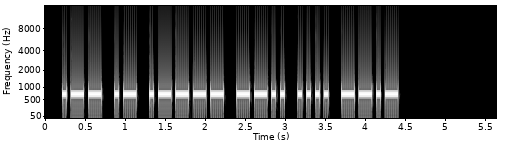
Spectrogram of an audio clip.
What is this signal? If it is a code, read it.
Morse code, heard as a keyed tone, about 21 wpm, 700 Hz. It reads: WA1ZHQ
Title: USA Call Signs - 6 Characters - 2x Character Spacing - 22wpm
